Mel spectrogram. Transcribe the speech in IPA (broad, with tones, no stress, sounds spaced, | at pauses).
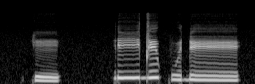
k ĩ˨ | ɾ iː˦ d e˦ kʷ ɪ˨ ɗ eː˨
